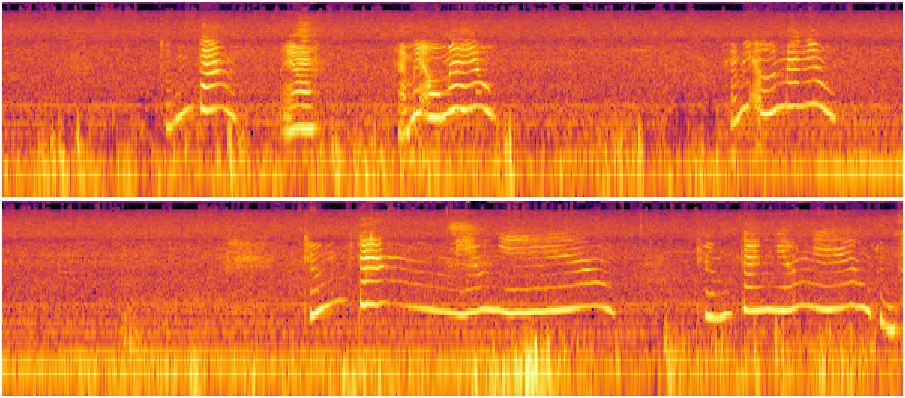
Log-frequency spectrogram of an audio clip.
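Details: Kitten cries in a string of short meows, then draws out a long, level wail near the middle. Quick rising meows close the passage, over a low background hum and occasional voices.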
